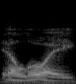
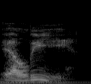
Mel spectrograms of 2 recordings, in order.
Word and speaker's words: Eli: So instead of Eloi, it should be Eli. – Okay. – And Eli literally means my God, but the Hebrew name for Elijah was Elia.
